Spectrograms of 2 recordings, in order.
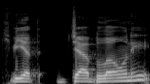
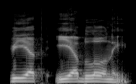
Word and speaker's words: Kwiat Jabłoni: And Kwiat Jabłoni, I heard you should say it like a Y and not like a J, so not Kwiat Jabłoni, it's Kwiat Jabłoni.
